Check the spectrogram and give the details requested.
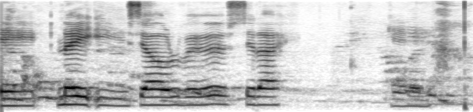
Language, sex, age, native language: Icelandic, female, 10, Icelandic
